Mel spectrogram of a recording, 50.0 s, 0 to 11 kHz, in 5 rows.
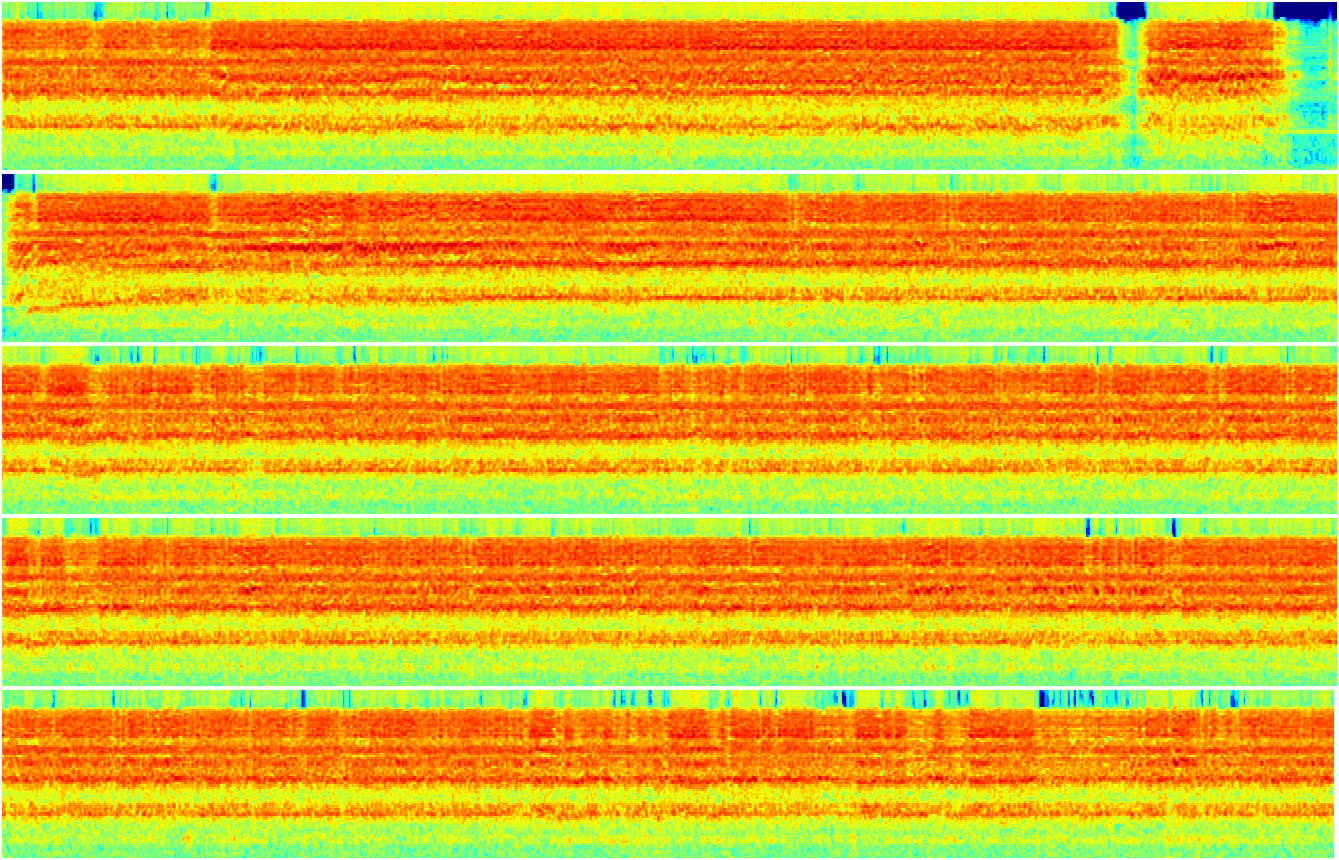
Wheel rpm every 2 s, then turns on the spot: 230, 210, 210, 210, 100, 190, 210, 230, 230, 230, 230, 230, 230, 230, 230, 230, 230, 230, 230, 230, 230, 230, 230, 230, 230.
none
